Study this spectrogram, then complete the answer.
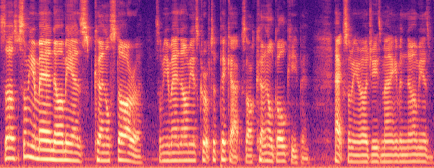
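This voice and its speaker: With a British accent, a man talks at a fairly quick pace. His pitch is fairly high and his tone bright and sharp. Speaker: YouTuber. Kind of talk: casual vlog commentary. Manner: halting.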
